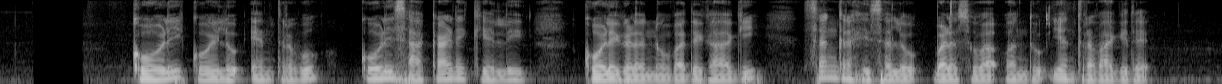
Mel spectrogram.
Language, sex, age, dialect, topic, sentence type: Kannada, male, 18-24, Mysore Kannada, agriculture, statement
